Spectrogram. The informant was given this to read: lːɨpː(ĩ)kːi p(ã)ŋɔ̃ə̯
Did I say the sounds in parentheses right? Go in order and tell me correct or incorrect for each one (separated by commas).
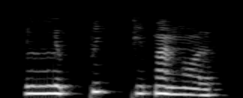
incorrect, correct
